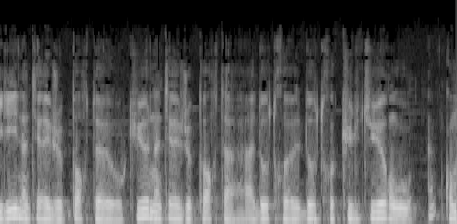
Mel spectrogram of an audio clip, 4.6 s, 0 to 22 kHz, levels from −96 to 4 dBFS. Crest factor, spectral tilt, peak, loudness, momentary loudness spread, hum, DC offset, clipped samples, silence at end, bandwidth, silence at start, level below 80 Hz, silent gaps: 14 dB; -7.5 dB/octave; -4 dBFS; -19 LUFS; 6 LU; none; 0.1%; under 0.1%; 0 s; 10.5 kHz; 0 s; -48 dBFS; none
